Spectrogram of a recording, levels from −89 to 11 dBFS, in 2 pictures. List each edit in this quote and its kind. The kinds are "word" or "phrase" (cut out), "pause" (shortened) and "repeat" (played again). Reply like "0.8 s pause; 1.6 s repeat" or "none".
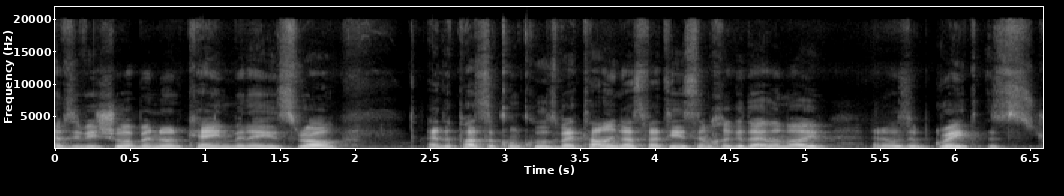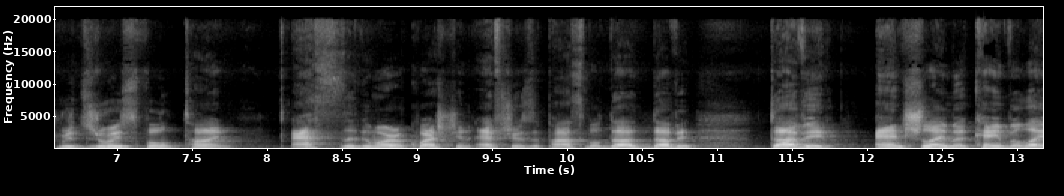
6.2 s word

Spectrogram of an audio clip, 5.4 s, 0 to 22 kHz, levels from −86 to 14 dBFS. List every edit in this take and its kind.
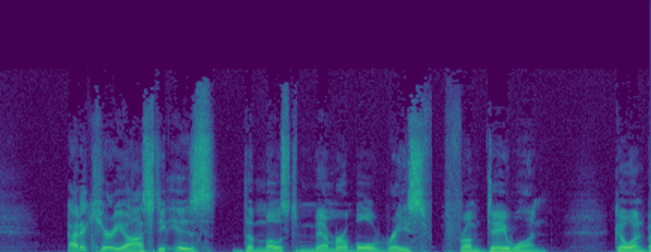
1.4 s word; 3.6 s word

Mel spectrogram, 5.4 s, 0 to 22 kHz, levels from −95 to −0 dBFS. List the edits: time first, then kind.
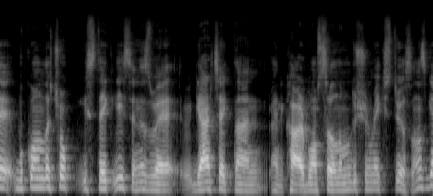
none

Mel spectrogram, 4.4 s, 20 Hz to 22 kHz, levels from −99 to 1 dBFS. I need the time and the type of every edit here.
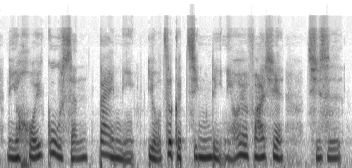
1.1 s pause; 1.8 s pause

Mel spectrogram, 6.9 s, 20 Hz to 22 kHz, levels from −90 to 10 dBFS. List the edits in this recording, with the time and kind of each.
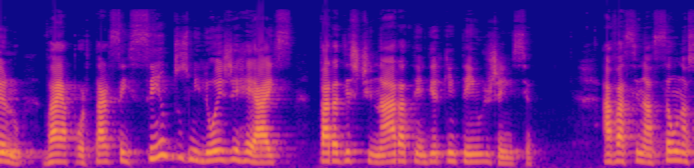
none

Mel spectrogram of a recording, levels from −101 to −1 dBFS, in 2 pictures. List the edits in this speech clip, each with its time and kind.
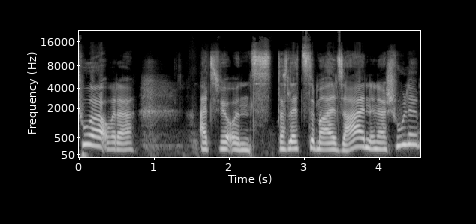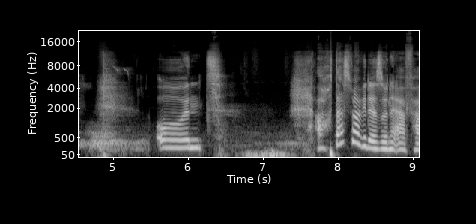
5.5 s pause

